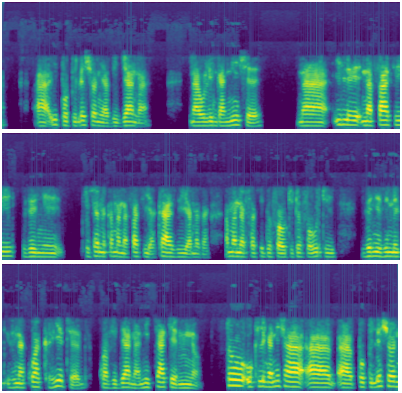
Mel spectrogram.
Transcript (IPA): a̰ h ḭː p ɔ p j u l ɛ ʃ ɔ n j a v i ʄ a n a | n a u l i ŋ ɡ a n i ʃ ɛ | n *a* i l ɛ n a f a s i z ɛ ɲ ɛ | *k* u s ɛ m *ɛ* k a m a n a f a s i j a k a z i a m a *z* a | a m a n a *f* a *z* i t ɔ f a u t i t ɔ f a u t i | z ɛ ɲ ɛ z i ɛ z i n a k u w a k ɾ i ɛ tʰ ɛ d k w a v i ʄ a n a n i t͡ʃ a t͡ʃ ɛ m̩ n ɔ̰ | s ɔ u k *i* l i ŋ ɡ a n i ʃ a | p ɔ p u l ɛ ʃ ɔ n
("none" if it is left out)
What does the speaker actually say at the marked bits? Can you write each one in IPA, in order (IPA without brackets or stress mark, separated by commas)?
a, t, ɛ, z, f, s, i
